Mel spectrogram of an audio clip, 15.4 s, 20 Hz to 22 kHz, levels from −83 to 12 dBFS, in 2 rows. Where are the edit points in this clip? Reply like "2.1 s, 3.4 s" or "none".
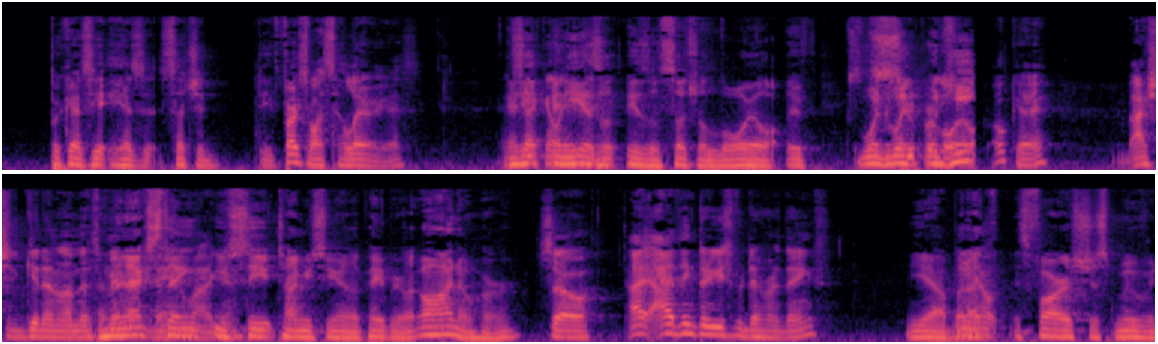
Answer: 6.5 s, 11.2 s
